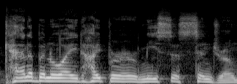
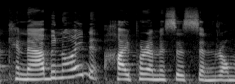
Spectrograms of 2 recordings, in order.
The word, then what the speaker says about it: cannabinoid hyperemesis syndrome: to something called hyperemesis so you mentioned uh cannaboid hyper mesis syndrome which I didn't pronounce even close so say it and then what is it so it's a canabo hyperemesis syndrome or CHS so you can just call it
